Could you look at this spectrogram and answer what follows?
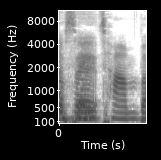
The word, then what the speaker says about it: seitan: Especially when you've got, I always say it wrong, is it seitan? – Seitan, yeah.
